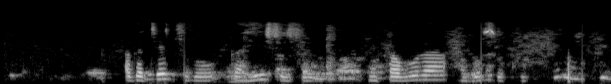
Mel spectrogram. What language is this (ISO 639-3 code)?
kin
